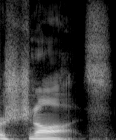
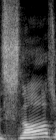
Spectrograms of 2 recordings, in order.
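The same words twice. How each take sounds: First: "schnoz" starting with an sh sound. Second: "snoz" starting with a plain s sound. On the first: Host asking which pronunciation is right, "schnoz" with sh. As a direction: say "schnoz" with sh before the n. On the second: Host asking which pronunciation is right, "snoz" with plain s. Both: Shown as a demonstration. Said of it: "is it snoz or schnoz".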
